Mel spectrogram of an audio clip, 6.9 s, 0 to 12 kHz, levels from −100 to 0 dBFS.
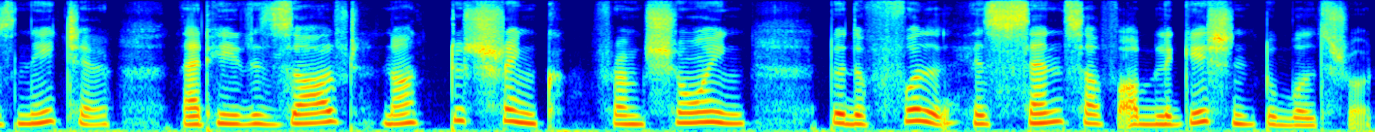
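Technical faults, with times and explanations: No technical faults can be heard; the signal stays continuous and stable throughout.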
